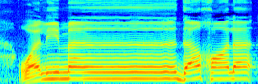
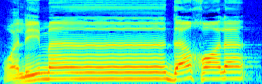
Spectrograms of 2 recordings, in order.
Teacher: nun mati bertemu dengan dal, dengung dua harakat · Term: ikhfa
